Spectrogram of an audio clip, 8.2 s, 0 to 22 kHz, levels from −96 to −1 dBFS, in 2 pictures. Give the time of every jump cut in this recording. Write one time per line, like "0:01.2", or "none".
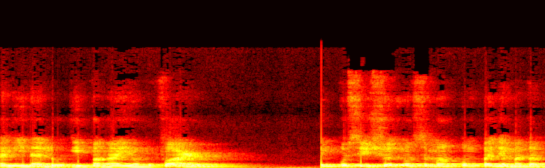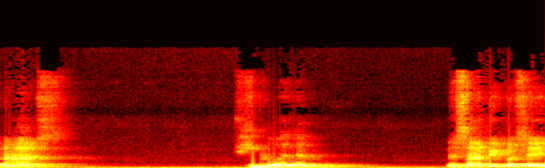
0:02.4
